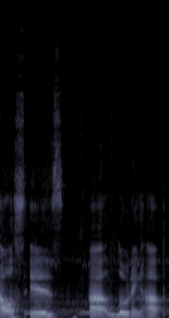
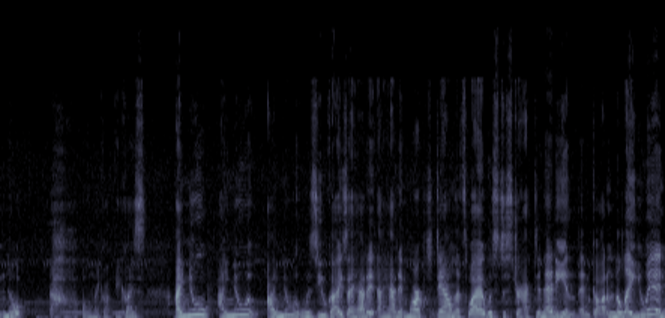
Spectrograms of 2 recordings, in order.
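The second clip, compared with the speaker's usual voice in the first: stammering and repeating words, much higher pitch; 6 semitones higher than usual. Game master voicing a bleeding security guard who recognizes the players; stammering. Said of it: "Um, and he says, / I'll, I'll take care, I'll take care of [name]. But can, can you not, / And he's just bleeding It's like profusely. / I'm getting a cut of the profits from this".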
